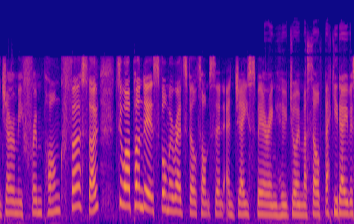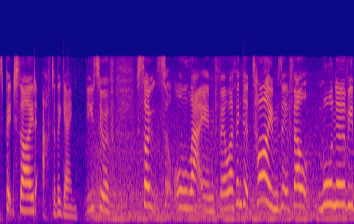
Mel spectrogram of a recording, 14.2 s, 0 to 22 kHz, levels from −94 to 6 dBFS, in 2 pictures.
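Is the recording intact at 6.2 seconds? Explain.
No, 6.2 s falls inside a stretch of imaging from linear upsampling, 5.29 to 7.01 s. The sound points to a 16 kHz to 48 kHz rate change by straight-line interpolation, which dulls the top and leaves a faint mirrored copy around 8 to 16 kHz, roughly 25 dB down, heard as a light metallic shimmer on the highs.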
